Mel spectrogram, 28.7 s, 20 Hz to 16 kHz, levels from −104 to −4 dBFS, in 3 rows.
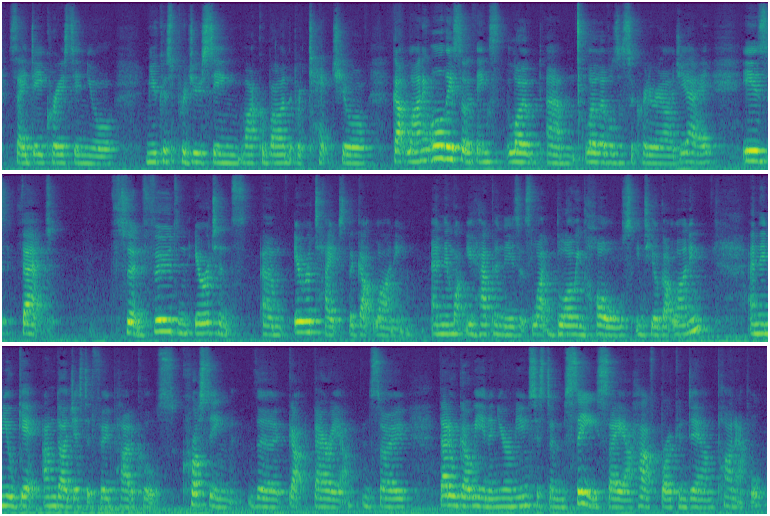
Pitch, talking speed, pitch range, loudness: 185 Hz, 160 wpm, 180-205 Hz, -27 LUFS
